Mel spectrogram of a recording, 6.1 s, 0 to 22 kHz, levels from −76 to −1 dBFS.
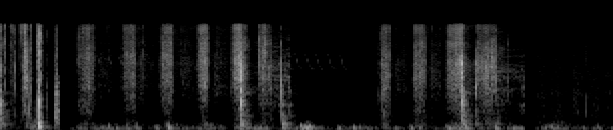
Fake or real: real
